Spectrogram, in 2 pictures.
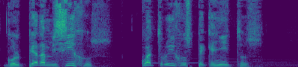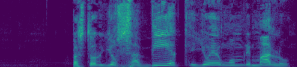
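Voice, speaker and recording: An older man from Peru, a pastor telling a story in a sermon, slow and measured, voicing the people he quotes. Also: a little high, expressive, dark tone, breathy edge, no room sound, faint music behind.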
